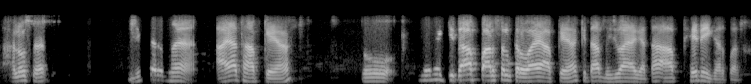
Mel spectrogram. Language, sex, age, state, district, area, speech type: Urdu, male, 30-45, Bihar, Khagaria, rural, conversation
